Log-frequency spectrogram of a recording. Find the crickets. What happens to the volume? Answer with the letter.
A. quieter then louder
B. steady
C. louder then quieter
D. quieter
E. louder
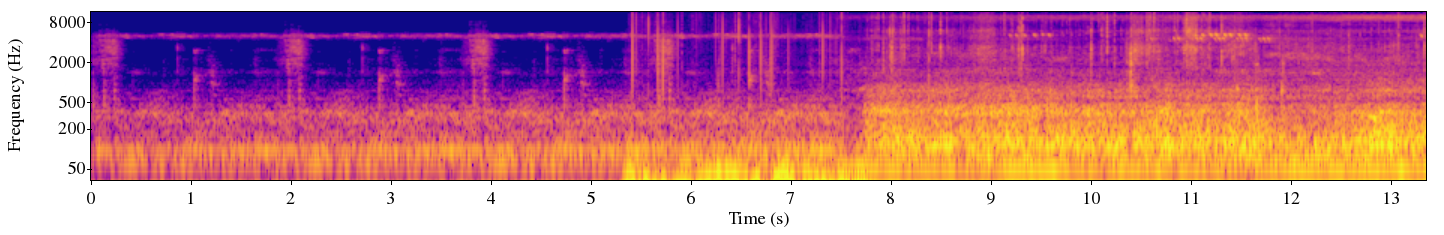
E.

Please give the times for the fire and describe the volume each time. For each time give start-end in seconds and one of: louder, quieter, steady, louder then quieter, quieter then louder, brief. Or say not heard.
5.3-13.3 louder.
